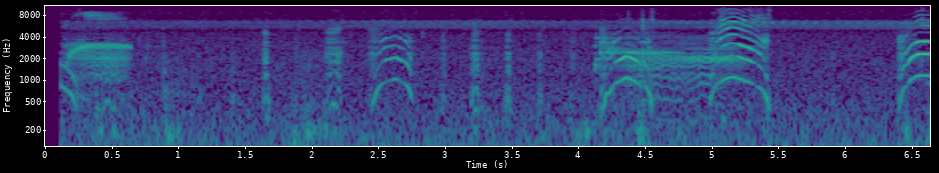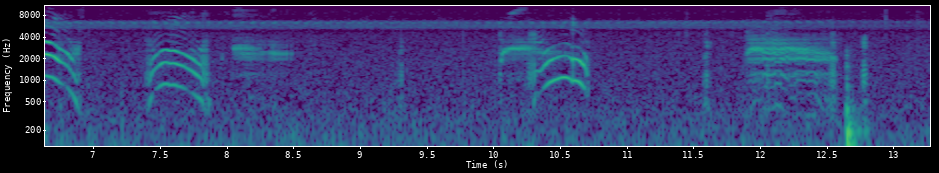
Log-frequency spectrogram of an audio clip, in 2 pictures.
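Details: Five-day-old Tonkinese kittens during morning nursing: a series of about eight clear, arching mews, each rising then falling, spaced one to two seconds apart, with soft rustling and faint suckling noises between them.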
